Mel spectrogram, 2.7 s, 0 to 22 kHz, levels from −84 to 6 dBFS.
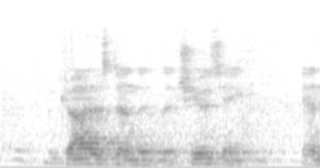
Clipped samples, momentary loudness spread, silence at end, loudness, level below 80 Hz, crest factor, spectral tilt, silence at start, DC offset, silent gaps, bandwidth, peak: under 0.1%; 18 LU; 0 s; -49 LUFS; under -90 dBFS; 18 dB; -4 dB/octave; 0 s; under 0.1%; none; 18 kHz; -32 dBFS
